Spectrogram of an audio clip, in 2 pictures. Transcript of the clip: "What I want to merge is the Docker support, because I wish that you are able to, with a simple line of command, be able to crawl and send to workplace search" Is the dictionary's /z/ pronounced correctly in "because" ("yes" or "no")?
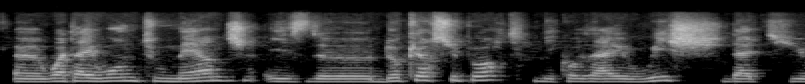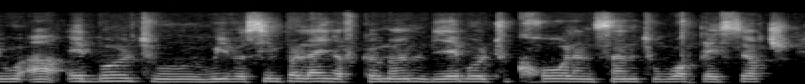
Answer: yes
